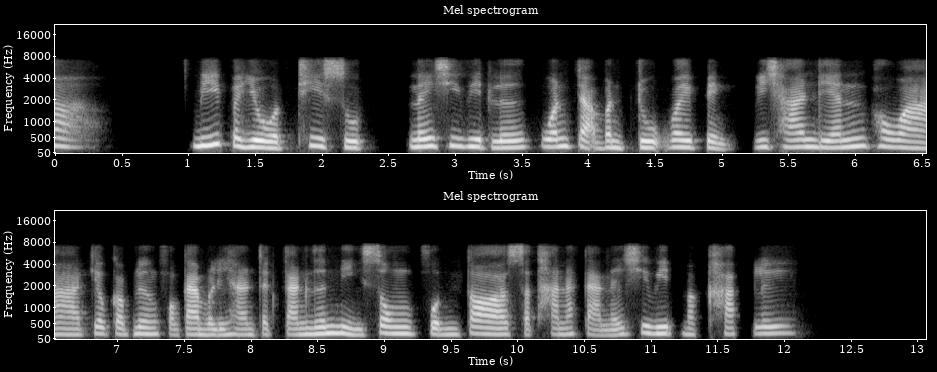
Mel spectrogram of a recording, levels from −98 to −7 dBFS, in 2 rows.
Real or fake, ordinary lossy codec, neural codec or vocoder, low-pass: fake; Opus, 24 kbps; codec, 16 kHz, about 1 kbps, DyCAST, with the encoder's durations; 7.2 kHz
